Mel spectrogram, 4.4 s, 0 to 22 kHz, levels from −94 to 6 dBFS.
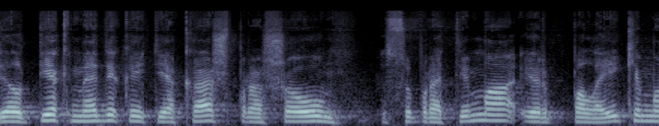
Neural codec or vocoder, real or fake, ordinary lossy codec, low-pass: none; real; Opus, 16 kbps; 14.4 kHz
